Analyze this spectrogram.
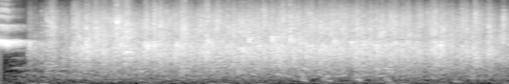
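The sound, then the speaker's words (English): A brief, shrill whistle blast at the very start, ending a speaking turn on a panel game while Nicholas Parsons is speaking, immediately swallowed by loud, steady applause that continues for several seconds without letting up. “Nicholas Parsons gets a point for speaking when the whistle went, and, I don't believe it.”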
